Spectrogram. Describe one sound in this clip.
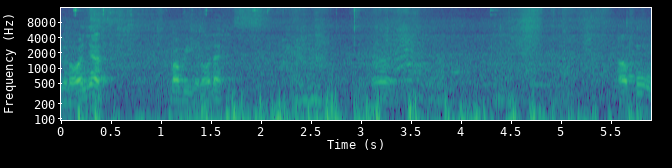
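A fabric bag rustles and thumps as it is handled.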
